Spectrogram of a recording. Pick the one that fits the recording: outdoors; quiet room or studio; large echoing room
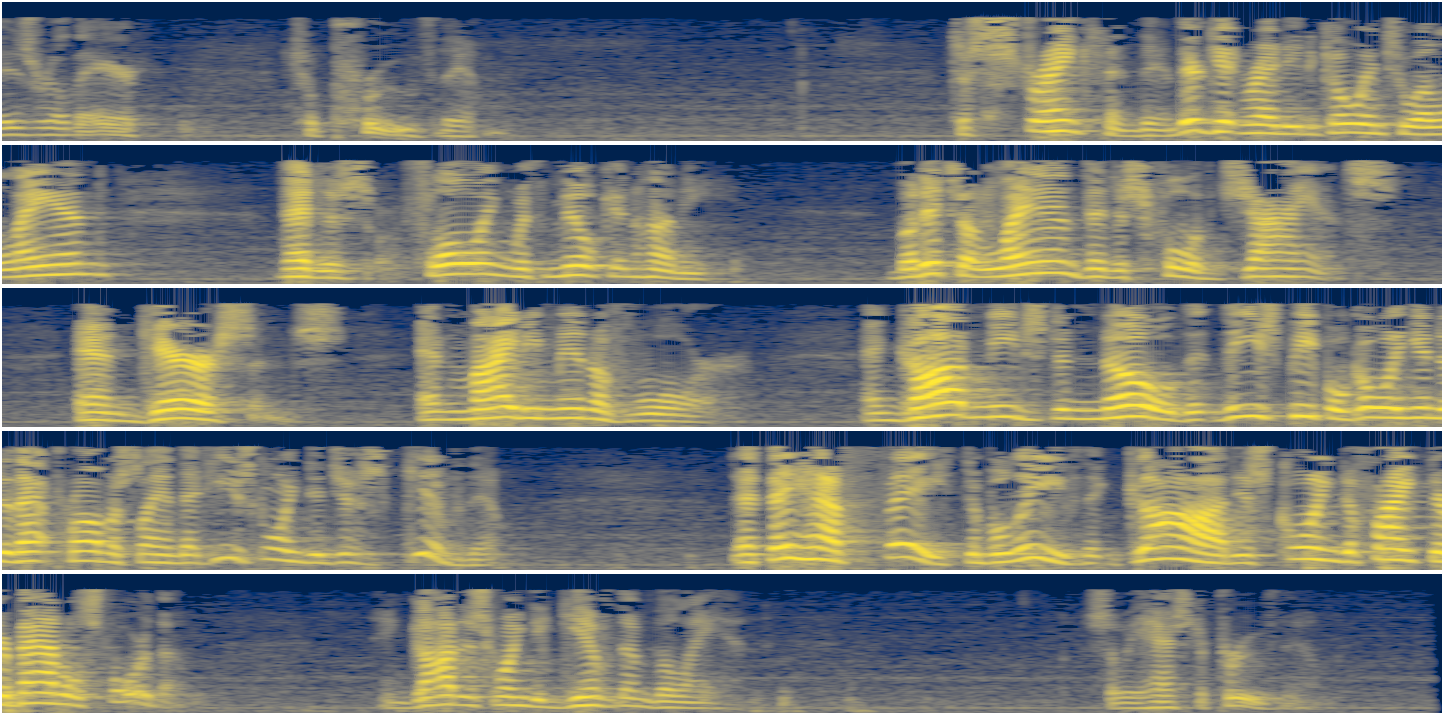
large echoing room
